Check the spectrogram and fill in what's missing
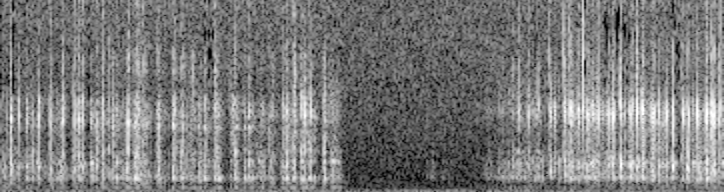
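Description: Long nails scratch across the bristles of a purple silicone body scrubber, making a dense, bright, papery rasp over a steady low hum. The scratching drops away for about a second near the middle, then returns slightly louder and brighter until the end.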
